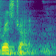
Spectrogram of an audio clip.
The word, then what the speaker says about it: restaurant: Last weekend we ate at a nice restaurant. Again, the word restaurant I say with two syllables.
